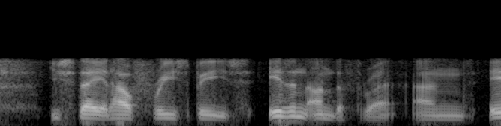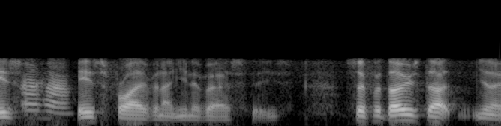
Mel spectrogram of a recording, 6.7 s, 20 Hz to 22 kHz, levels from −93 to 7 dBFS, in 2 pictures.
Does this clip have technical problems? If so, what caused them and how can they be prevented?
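Yes. The Bluetooth CVSD headset codec runs throughout: the speech is confined to roughly 300 Hz to 3.5 kHz, with scratchy sibilants and granular hiss, which fits a 64 kbit/s CVSD stream. Prevent it with a wideband headset profile such as mSBC or a wired microphone.

Bit errors on the Bluetooth voice link appear from 1.88 to 1.94 s, between "stated how free speech" and "under threat and is". They cause a brief rushing crackle without loud clicks, consistent with an error rate around half a percent. Prevent them by reducing distance and radio interference between headset and host.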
